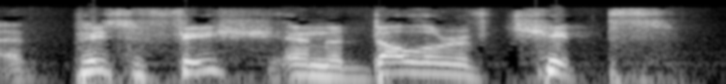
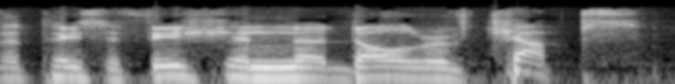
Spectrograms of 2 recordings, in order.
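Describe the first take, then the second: First: "chips" with a careful short I, Aussie style; corrected accent. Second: "chups" with a short U for chips; Kiwi pronunciation. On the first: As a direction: order "chips" proudly avoiding the Kiwi "chups". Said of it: "thinks he's got it right". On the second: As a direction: order "chups" with a Kiwi vowel, like "cup". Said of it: "you guys say chups". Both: Acted.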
